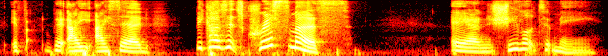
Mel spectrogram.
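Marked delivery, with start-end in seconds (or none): 1.9-3.5 put-on yell, pitched way up, very high. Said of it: "Why are you yelling at me like that?".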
